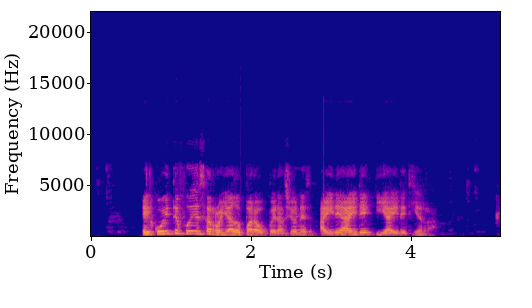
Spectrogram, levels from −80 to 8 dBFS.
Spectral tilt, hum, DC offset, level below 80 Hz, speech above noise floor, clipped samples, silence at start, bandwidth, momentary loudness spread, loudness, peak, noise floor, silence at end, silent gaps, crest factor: -5 dB/octave; none; under 0.1%; -62 dBFS; 46 dB; under 0.1%; 0.65 s; 7.4 kHz; 10 LU; -18 LUFS; -2 dBFS; -64 dBFS; 0 s; none; 18 dB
